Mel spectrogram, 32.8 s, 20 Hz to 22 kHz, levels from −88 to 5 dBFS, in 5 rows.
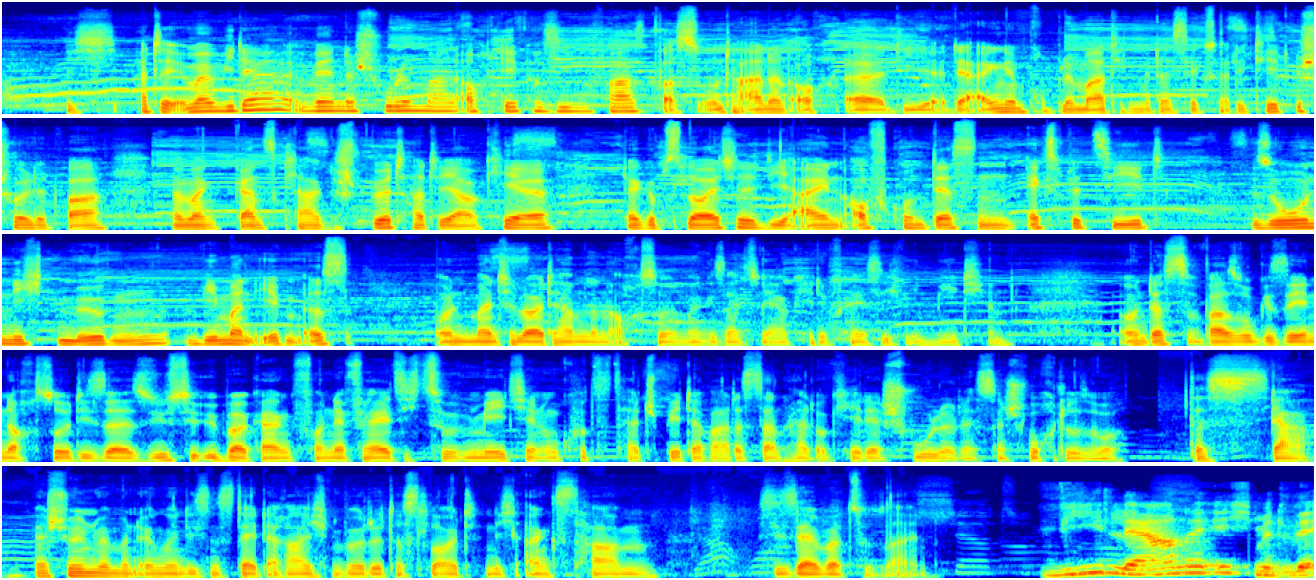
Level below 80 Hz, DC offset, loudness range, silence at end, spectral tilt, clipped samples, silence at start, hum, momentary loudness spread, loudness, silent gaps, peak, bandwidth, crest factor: -60 dBFS; under 0.1%; 6 LU; 0 s; -5 dB/octave; under 0.1%; 0 s; none; 11 LU; -19 LUFS; none; 0 dBFS; 20 kHz; 18 dB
